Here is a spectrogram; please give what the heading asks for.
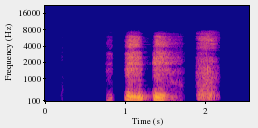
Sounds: Throat clearing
